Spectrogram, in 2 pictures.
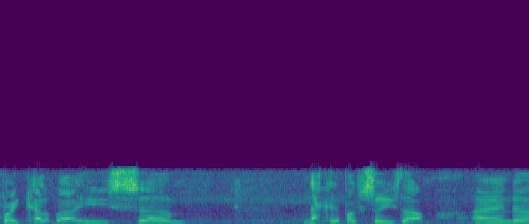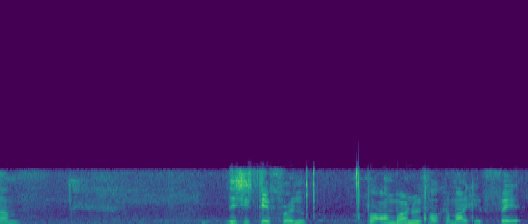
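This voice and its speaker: Filming himself in a garden with a camera mic, a vlogger shows off his auction finds in a casual, rambling chat full of ums and restarts. His middle-pitched voice is steady and a little slow. The slightly dull audio carries faint outdoor ambience, church bells, and a little hiss or hum.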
